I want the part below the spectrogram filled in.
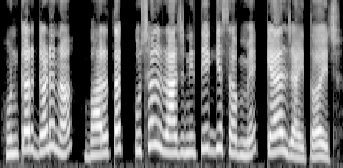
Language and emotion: Maithili, neutral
